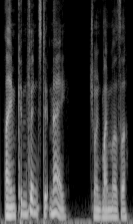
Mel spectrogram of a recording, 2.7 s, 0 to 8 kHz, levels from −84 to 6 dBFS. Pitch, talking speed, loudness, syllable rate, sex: 115 Hz, 180 wpm, -22 LUFS, 6.0 syllables/s, male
